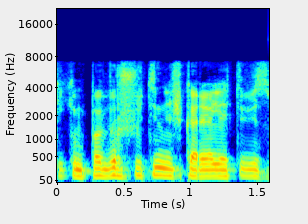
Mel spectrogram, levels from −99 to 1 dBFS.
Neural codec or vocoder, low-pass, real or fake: codec, 16 kHz, 4 kbps, FreqCodec, larger model; 7.2 kHz; fake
